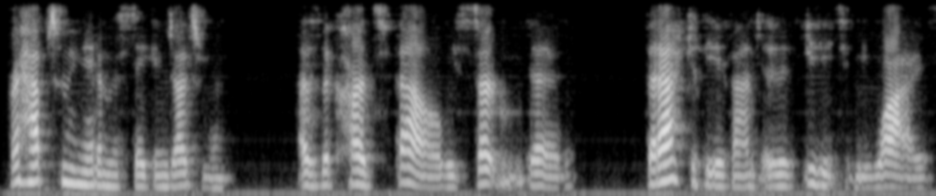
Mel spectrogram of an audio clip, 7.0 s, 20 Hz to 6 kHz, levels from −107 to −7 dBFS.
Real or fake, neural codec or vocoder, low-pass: fake; codec, 16 kHz, 4 kbps, FunCodec, trained on LibriTTS, 50 frames a second; 5.4 kHz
